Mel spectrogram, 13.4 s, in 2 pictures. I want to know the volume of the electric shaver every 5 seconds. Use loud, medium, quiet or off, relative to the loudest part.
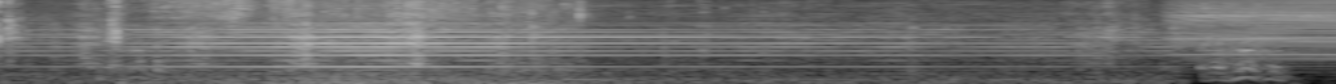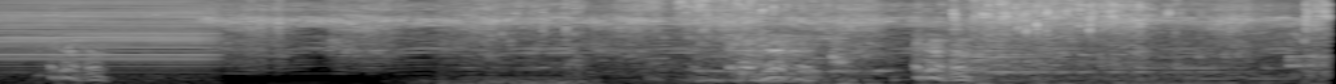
loud, medium, medium.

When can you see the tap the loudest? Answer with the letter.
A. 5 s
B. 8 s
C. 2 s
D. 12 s
D.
